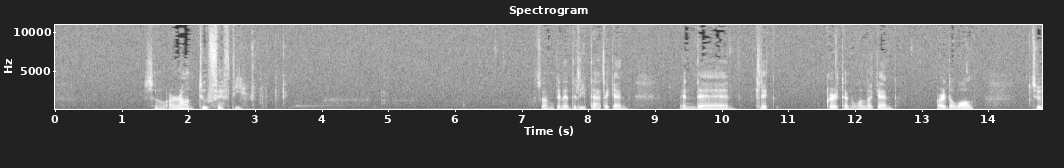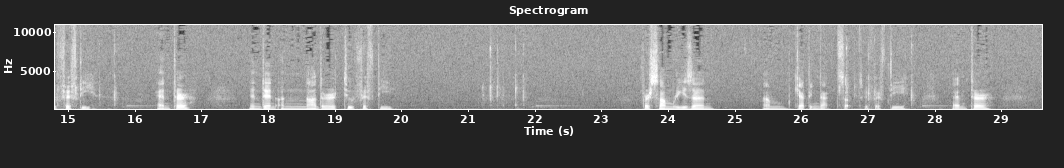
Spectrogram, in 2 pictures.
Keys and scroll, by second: 6.3 Escape, 6.3 typing, 7.7 Delete, 14.3-15.5 typing, 17.1-17.9 typing, 19.1-20.5 typing.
